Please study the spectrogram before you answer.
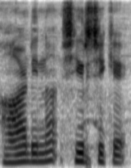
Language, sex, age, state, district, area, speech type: Kannada, male, 18-30, Karnataka, Chamarajanagar, rural, read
